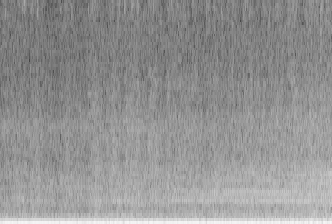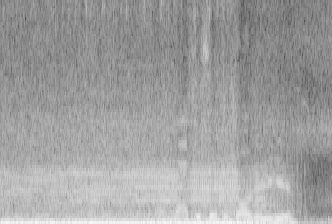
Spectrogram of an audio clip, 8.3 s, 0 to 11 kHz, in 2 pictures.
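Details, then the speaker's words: Supercharged Fox-body Mustang V8 that sits for long periods then starts and runs well; smooth strong rumble with steady faint supercharger whine like a power steering pump, even throughout. Healthy running. "supercharger sounds like a power steering pump like wine kind of almost it's weird but uh it's just crazy to me how this thing can sit forever and then just bust off and run good"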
